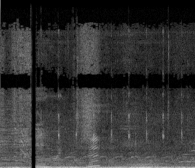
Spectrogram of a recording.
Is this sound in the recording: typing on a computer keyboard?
no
